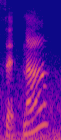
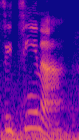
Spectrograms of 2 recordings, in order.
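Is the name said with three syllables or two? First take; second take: two; three. First: The name is squeezed into two syllables. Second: The name has three syllables, C then Tina. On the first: The speaker calls it wrong. "I say it as like Sitna, but that's not right" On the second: The speaker calls it right. "It's C. Tina"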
